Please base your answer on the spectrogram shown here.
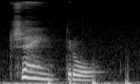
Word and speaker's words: centro: Quando nós tivermos também a sílaba C, a gente pensa na expressão gaúcha che. Então, se você vê a palavra centro escrita em italiano, você vai ler centro.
